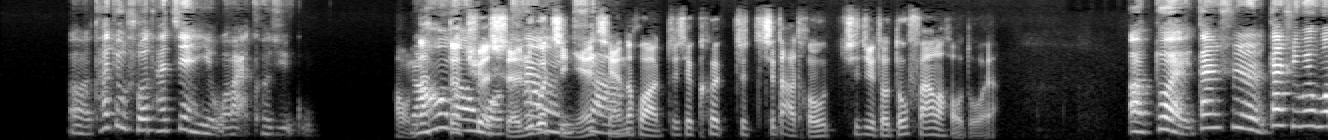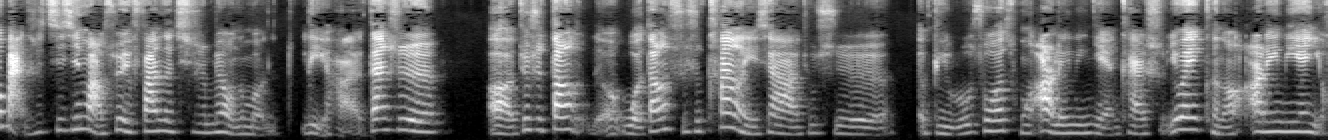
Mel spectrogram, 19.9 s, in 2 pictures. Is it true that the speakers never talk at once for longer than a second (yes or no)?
no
